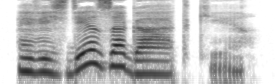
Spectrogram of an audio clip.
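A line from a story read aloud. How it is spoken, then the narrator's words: Disappointed sigh. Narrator (Russian): разочарованно вздохнула Мила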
